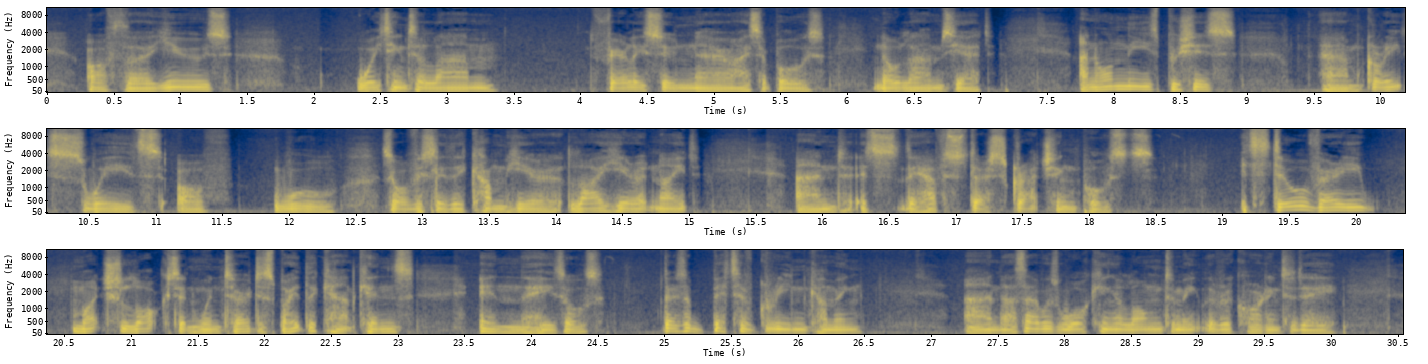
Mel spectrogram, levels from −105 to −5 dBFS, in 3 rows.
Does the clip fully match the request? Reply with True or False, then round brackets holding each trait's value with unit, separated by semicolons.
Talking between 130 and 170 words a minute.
True (135 wpm)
